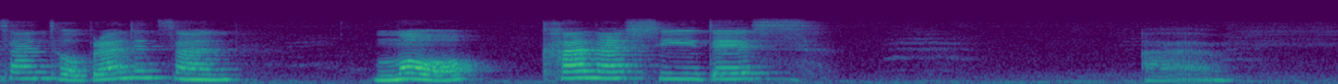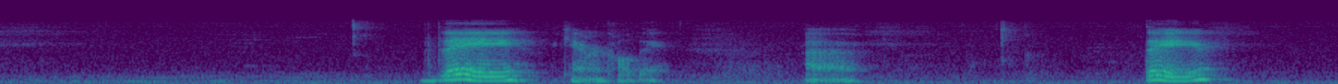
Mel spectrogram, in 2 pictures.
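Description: A young woman speaks calmly and slowly into a close microphone, with pauses.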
